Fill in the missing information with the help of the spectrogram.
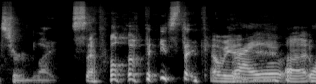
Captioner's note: laughing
